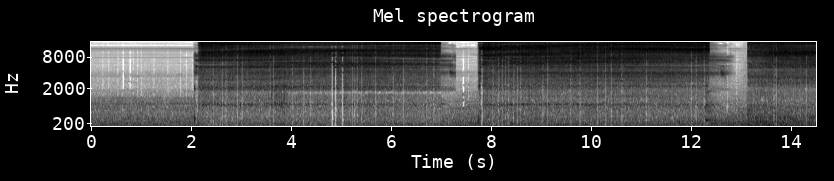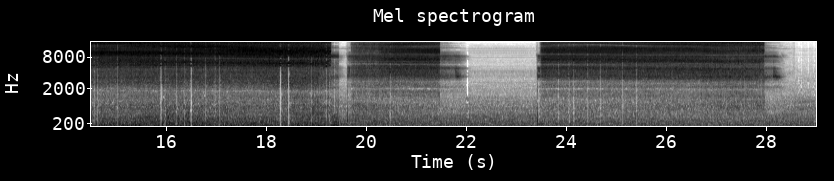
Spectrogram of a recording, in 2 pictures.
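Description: A 1.5 kW handheld laser welding torch fires on a metal tube joint, giving a loud, even hiss in five bursts of a few seconds each. Each burst switches on and off sharply, and the fourth is shorter and quieter than the others.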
